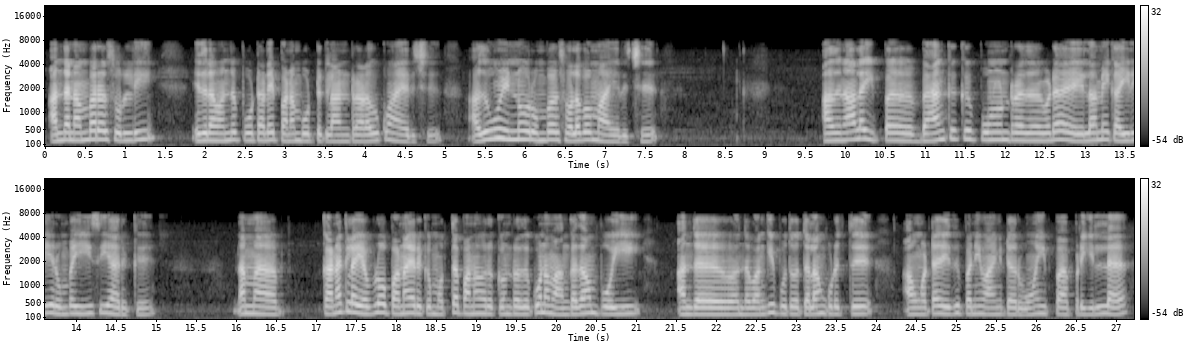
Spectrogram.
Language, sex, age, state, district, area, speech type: Tamil, female, 30-45, Tamil Nadu, Madurai, urban, spontaneous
